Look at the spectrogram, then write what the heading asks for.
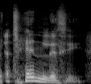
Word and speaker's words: Thin: us okay the character Tin Lizzy what I had a name change for a play on the Irish accent 10 days pronouncing as thin as in ten Phil leinert was a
